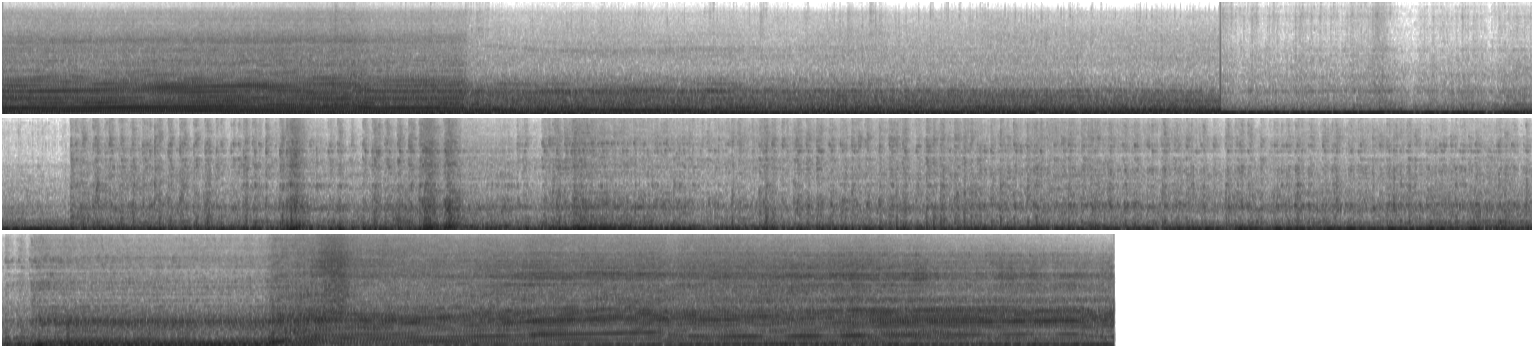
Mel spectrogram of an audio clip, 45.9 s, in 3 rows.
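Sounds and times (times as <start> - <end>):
car engine revving: 0.0 - 41.7
car engine idling: 4.7 - 33.4.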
